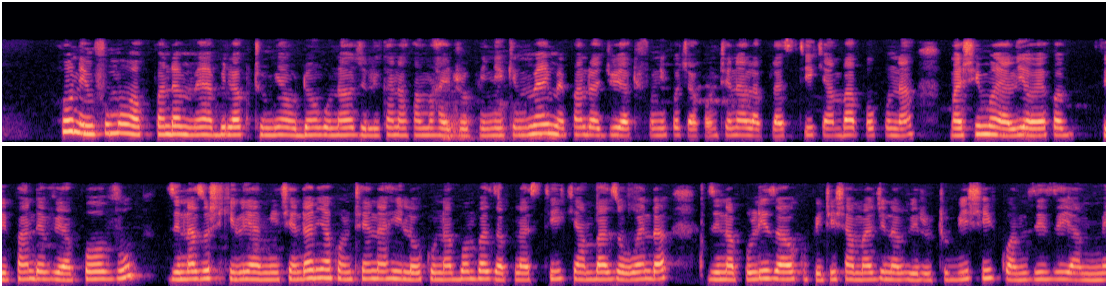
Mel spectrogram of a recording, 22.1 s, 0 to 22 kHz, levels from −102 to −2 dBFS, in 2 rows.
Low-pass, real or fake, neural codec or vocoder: 7.2 kHz; fake; vocoder, 24 kHz, 100 mel bands, Vocos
